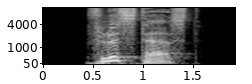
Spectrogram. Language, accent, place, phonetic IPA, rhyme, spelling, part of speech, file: German, Germany, Berlin, [ˈflʏstɐst], -ʏstɐst, flüsterst, verb, De-flüsterst.ogg
- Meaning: second-person singular present of flüstern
